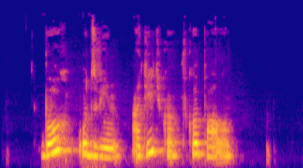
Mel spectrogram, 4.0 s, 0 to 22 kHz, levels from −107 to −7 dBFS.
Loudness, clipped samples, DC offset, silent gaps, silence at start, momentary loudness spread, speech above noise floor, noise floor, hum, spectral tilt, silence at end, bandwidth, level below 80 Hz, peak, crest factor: -18 LUFS; under 0.1%; under 0.1%; none; 0.55 s; 11 LU; 48 dB; -66 dBFS; none; -7.5 dB/octave; 0.45 s; 13 kHz; -62 dBFS; -2 dBFS; 18 dB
